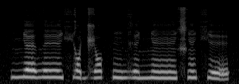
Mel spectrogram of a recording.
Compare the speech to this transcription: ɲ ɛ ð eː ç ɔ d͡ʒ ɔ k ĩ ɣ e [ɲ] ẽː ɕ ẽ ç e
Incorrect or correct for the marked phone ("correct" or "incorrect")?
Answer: correct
